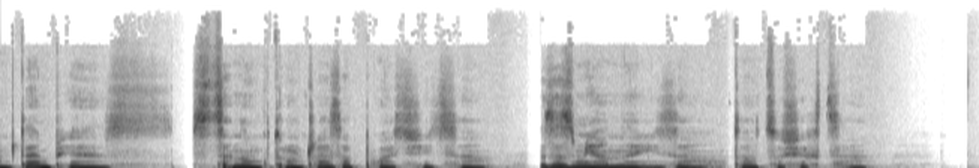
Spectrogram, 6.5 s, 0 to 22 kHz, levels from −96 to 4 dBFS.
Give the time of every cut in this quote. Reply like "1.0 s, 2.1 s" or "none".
1.2 s, 3.5 s, 4.8 s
